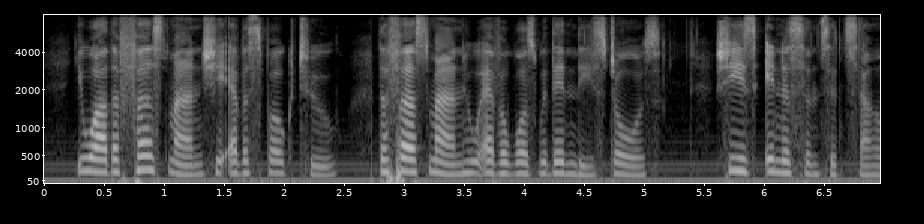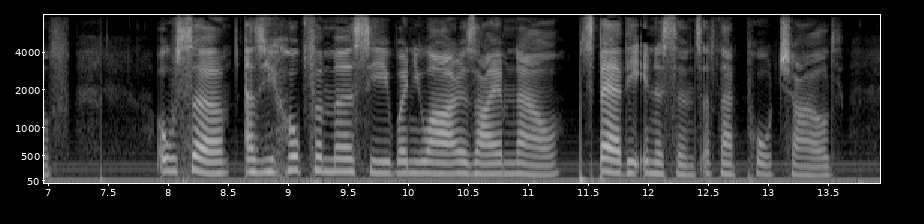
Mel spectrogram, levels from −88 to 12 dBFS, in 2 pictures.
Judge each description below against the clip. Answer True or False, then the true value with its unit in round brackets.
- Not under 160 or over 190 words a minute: True (185 wpm)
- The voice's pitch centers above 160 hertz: True (190 Hz)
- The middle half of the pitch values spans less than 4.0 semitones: True (3.5 semitones)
